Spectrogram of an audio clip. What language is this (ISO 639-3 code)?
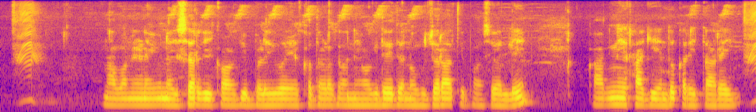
kan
